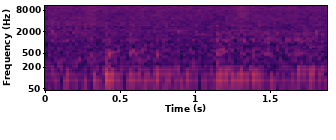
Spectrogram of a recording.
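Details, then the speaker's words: Frigidaire dishwasher that wouldn't drain, after the air gap was cleared, the impeller freed and the filter cleaned. Drain motor starts on cancel with a soft low hum and gurgling water rushing freely, draining well again. "Should start the drain motor. There we go. So it's flowing really good. We can hear it."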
